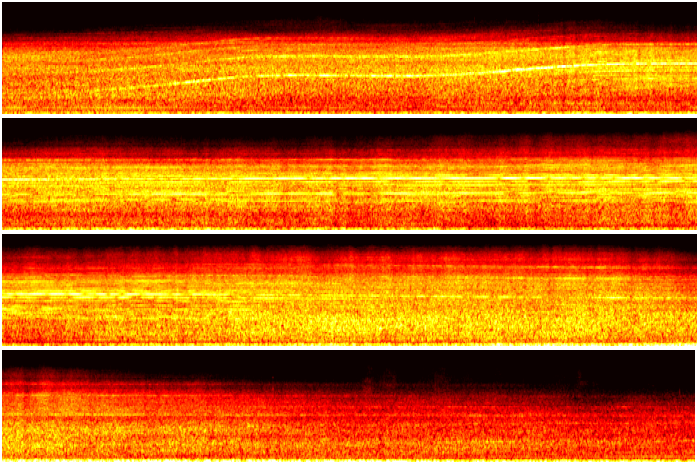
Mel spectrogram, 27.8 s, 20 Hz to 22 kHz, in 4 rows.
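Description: Airbus A319-112's two CFM56-5B turbofan engines spooling up to take-off power: a whine rises in two steps over the first six seconds, then holds steady and loud as the jet starts its take-off roll. From about twenty seconds in the whine fades, leaving a broad low rumble as the aircraft rolls away down the runway.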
